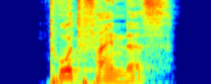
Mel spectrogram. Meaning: genitive singular of Todfeind
- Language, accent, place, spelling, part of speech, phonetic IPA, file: German, Germany, Berlin, Todfeindes, noun, [ˈtoːtˌfaɪ̯ndəs], De-Todfeindes.ogg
